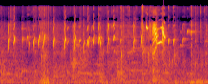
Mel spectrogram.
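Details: Goldfinch motivating chatter, used to spur caged males to sing and mate: quick bright twittering chips in uneven bursts, with one louder, sharper squeaky flourish near the end.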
